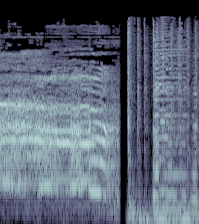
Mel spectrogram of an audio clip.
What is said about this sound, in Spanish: Y que vivan las peleas de gallos.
